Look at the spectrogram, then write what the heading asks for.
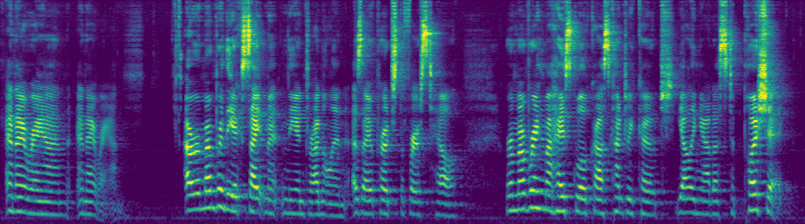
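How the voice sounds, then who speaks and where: A young American woman reading a rehearsed personal essay on stage, in an earnest, deliberate delivery with short phrases and dramatic pauses. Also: lowish voice. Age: young adult. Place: theater stage.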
